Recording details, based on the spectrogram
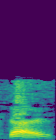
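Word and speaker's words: Duz: Ask for Does, that's spelled D-U-Z, today, in that big red and white box.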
